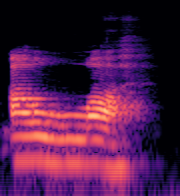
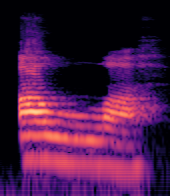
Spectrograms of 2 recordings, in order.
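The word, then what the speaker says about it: الله: Si queremos decir no es Alá, también vamos a decir no es allá tampoco, es Allah. ¿Okay? Esto es, ¿ok? ¿Cómo se pronuncia? Allah, Allah.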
